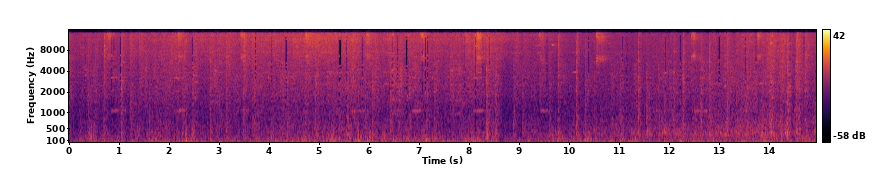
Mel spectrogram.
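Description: A train rolling along the track: a steady rumble with the clickety-clack of wheels over rail joints. A faint short tone repeats about once a second throughout.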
